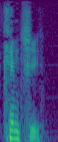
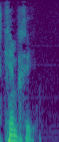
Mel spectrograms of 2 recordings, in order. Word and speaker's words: Kimchi: Years ago, when I was a brand new believer, I was reading something about this Rabbi David Kimchi. That's wrong pronunciation. In case you're just about to get off the air, you're pulling up somewhere, that's the wrong pronunciation. It's Kimchi. But I thought it was Kimchi.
